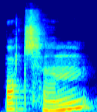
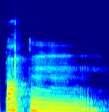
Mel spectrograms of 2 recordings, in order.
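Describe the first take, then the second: First: A short vowel is heard before the final consonant. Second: The final consonant forms a syllable without a vowel. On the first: "There's a schwa and an m in the final syllable" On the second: "the schwa has disappeared"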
